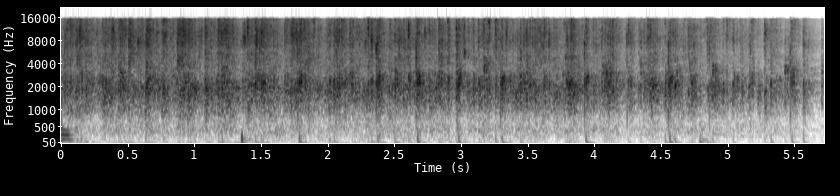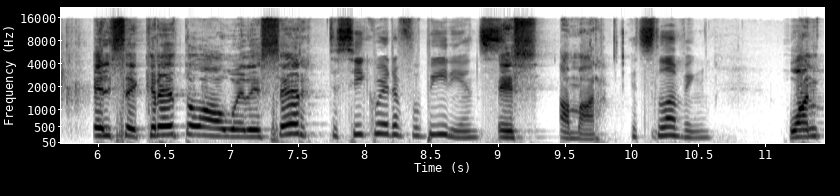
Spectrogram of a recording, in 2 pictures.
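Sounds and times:
audience applause: 0.0s - 6.0s
speech: 6.0s - 11.4s.

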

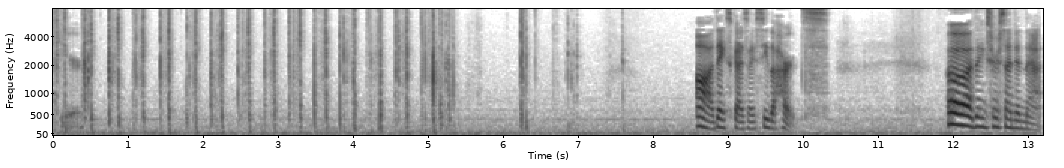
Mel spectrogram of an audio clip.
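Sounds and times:
tarot cards being shuffled and drawn: 0.0s - 7.8s
speech: 8.6s - 10.2s, 12.0s - 13.2s.

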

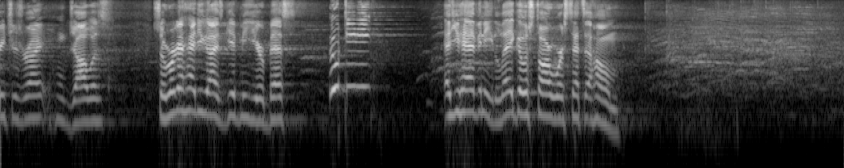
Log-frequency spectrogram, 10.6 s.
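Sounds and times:
speech: 0.0s - 4.6s, 5.6s - 7.8s
children cheering: 8.0s - 10.5s.

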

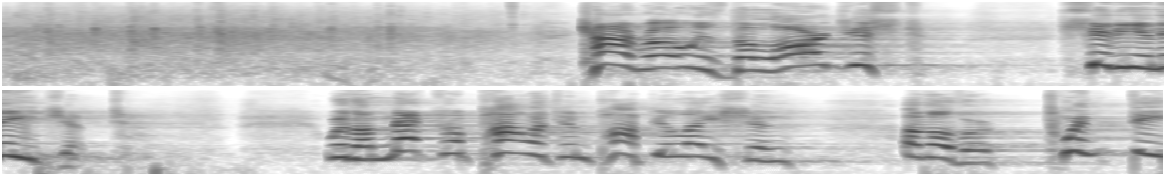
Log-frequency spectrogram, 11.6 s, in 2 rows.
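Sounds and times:
congregation clapping in praise during a church service: 0.0s - 2.8s
speech: 3.1s - 4.6s, 5.3s - 6.4s, 7.4s - 11.6s.

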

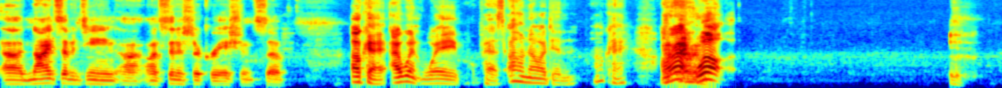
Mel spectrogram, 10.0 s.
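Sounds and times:
speech: 0.0s - 7.4s, 9.5s - 9.7s
burp: 9.5s - 9.8s.

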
